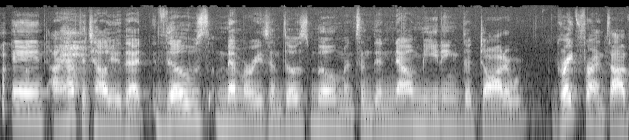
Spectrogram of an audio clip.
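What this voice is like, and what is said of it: Usual voice. Nothing is said of it.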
